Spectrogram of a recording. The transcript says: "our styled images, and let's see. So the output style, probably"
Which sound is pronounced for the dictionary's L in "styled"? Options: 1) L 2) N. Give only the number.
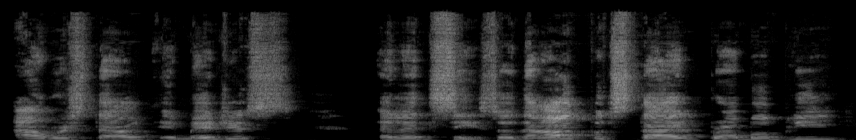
2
